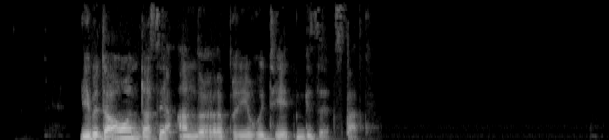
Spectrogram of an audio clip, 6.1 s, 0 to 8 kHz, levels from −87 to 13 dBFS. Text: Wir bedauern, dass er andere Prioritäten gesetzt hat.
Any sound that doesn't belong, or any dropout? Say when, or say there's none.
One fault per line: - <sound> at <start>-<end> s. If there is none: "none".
none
